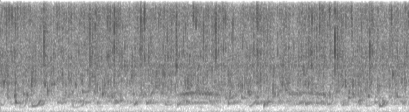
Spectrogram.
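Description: Small garden fountain's jet falling back into its pool, a steady light splashing of water.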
